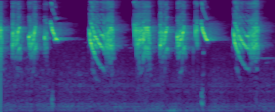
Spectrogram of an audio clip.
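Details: Long-tailed shrike song used to stir sluggish shrikes into song: grouped harsh, buzzy notes with squeaky downward slurs, delivered in short bursts separated by brief gaps.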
